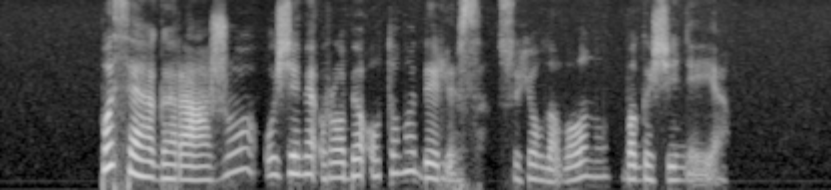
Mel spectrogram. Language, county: Lithuanian, Vilnius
